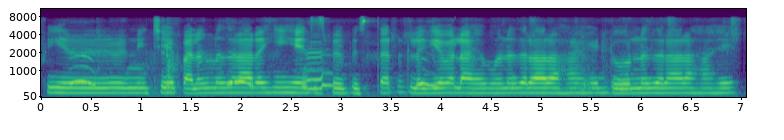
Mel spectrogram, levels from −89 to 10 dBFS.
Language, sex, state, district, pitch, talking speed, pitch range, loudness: Hindi, female, Haryana, Rohtak, 180 Hz, 195 wpm, 180-185 Hz, -16 LUFS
